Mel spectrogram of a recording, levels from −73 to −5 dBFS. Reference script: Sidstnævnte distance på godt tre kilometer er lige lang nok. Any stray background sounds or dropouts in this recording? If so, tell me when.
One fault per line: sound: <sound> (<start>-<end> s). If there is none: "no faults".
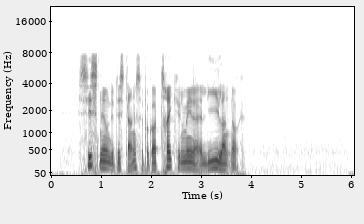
no faults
